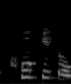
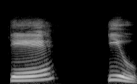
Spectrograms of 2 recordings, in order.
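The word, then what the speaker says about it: cook: কে কিউ কি বলেছি সি কে কিউ এই তিনটা লেটার বা বর্ণ যদি কোন ওয়ার্ডের প্রথমে থাকে তাহলে সেখানে আমরা ক না বলে খ বলবো সেখানে আমরা ক না বলে খ বলবো কুক বলবো না এটাকে বলবো খুক খুক হুম তারপর হুম হুম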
